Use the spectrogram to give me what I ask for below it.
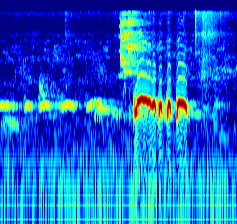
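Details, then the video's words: Zebra dove singing, a lure recording for training birds: a faint steady whistled tone, then one loud cooing phrase of a rising opening note followed by three short clipped coos. "Pancingan Burung Perkutut Gacor"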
